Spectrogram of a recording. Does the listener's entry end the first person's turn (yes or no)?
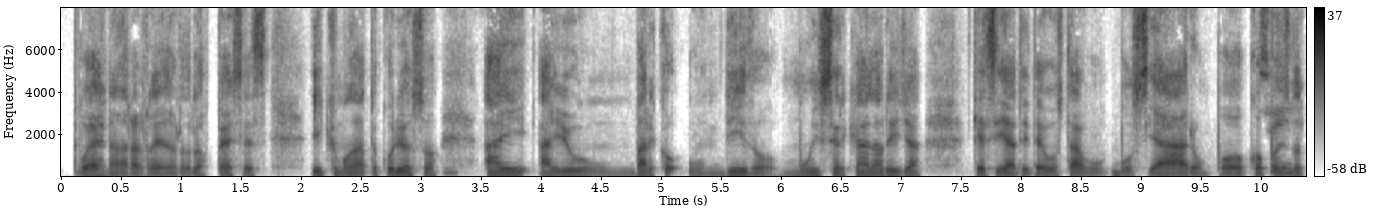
no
